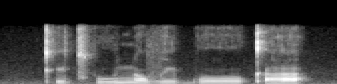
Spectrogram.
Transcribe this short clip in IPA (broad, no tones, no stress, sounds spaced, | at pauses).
kʼ ɪ t͡sʼ u n ɔ v e b oː kʼ a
